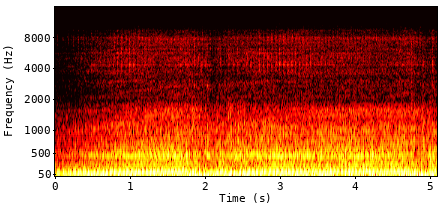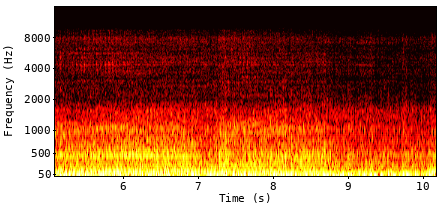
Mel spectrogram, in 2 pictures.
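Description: A Harley-Davidson Low Rider ST motorcycle cruises along with a steady, loud, continuous engine rumble and exhaust drone throughout, with no talk.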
